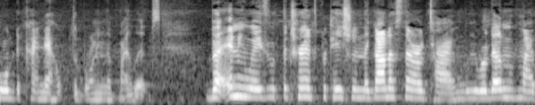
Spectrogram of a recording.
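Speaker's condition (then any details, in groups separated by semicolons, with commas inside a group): Cerebral palsy, spastic, severe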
